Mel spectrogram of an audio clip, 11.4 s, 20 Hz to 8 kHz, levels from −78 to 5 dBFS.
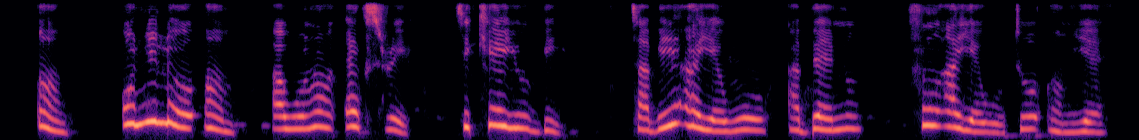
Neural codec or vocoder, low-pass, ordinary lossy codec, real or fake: codec, 24 kHz, 6 kbps, HILCodec; 7.2 kHz; none; fake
